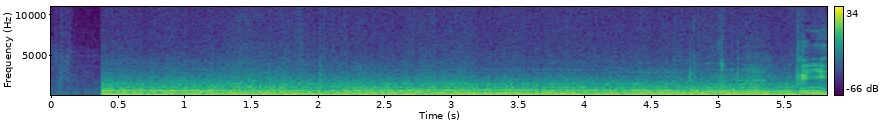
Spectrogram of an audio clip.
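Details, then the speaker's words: Alfa Romeo GT JTS, rear wheel bearings: a steady, spacey whine over road rumble whose pitch rises and falls with speed and stops at standstill. "hear that did you hear that whining noise that spaceship sounding whining noise that comes from the back it's your wheel bearings the pitch of the noise goes up and down as the speed increases and decreases"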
